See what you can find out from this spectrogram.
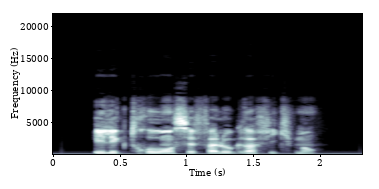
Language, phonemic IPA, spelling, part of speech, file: French, /ɑ̃.se.fa.lɔ.ɡʁa.fik.mɑ̃/, encéphalographiquement, adverb, LL-Q150 (fra)-encéphalographiquement.wav
- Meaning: encephalographically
